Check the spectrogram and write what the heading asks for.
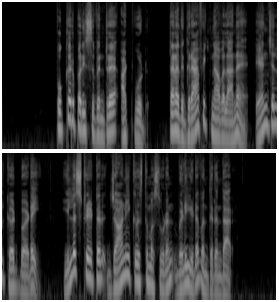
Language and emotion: Tamil, neutral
